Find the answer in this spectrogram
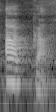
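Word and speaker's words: akã: de un niño que se lee acá con acento en la última acento nasal cabeza es acá y nos dice la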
